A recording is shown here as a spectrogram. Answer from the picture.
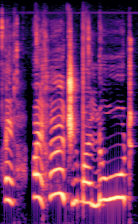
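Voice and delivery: very high, hesitant squeak; timid mouse. A narrator's reading. Mouse arrives to help the lion, high squeak. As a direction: stammer it in a tiny mouse voice.

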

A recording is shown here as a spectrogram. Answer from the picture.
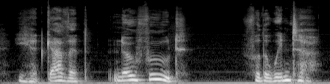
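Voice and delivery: ordinary delivery

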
